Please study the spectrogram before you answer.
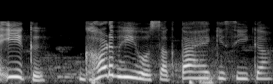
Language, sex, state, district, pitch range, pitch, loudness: Hindi, female, Bihar, West Champaran, 245-335 Hz, 275 Hz, -13 LUFS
